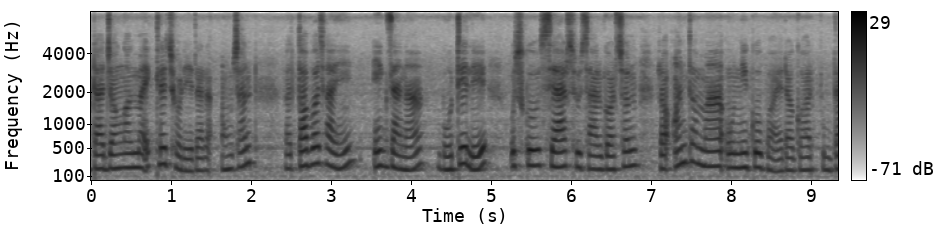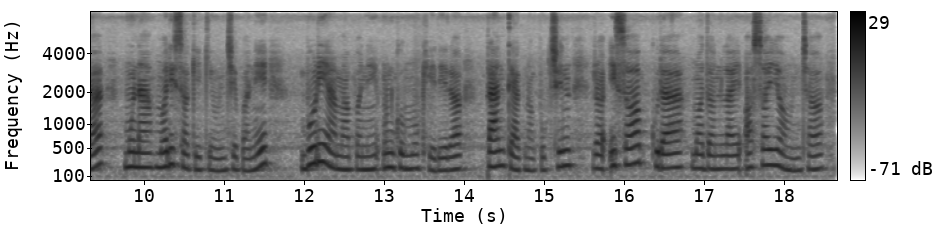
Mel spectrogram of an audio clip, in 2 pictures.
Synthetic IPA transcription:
ewʈad͡zʌŋɡʌlmaeklejt͡sʰoɽeɾʌaw̃t͡sʰʌn | rʌt̪ʌbʌt͡saɦĩ | ekd͡zanabʱoʈele | uskosjarsusarɡʌrt͡sʰʌnrʌʔʌnt̪ʌmaʔunikobʱʌeɾʌɡʱʌrpuɡ̚d̪a | munamʌɾisʌkekiɦunt͡sʰʌbʱʌne | buɽiamapʌniʔunkomukʰɦeɾeɾʌ | prant̪jaɡnʌpuɡ̚t͡sʰinrʌʔisʌb̚kuɾamʌd̪ʌnlajʔʌsʌjːʌɦunt͡sʰʌ

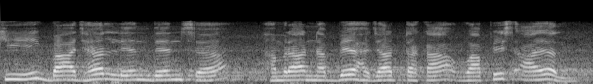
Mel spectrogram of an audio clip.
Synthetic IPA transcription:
kibad͡ʒʱəɾlend̪ensə̃ | həmɾanəbːeɦəd͡ʒaɾʈəkaʋapisael

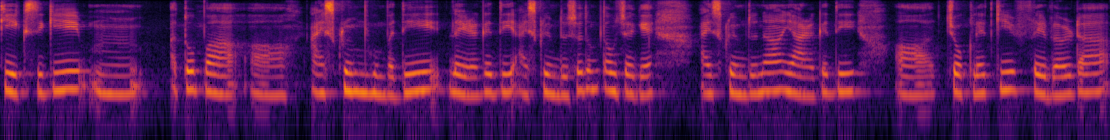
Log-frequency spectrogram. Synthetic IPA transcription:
keksiɡi | ɐ̰topɐ | ajskɾimɡumbɐdilɐjɾɐɡɐdiʔajskɾimdusuɐdumtɐwd͡ʒɐɡeajskɾimdunɐjaɾɐɡɐdi | t͡ʃokletkipʰlebʱɐɾdɐ

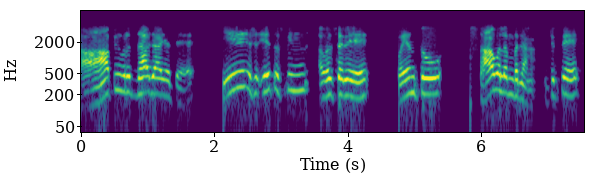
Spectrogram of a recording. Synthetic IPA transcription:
hapiʋɾɪd̪ʱːaːd͡ʒaːjɐt̪eː | eeːt̪ɐsminɐʋɐsɐɾeː | ʋɐjɐnt̪u | sʰaːʋɐlɐmbʱɐnɐɦɐ̰it̪uk̚t̪e

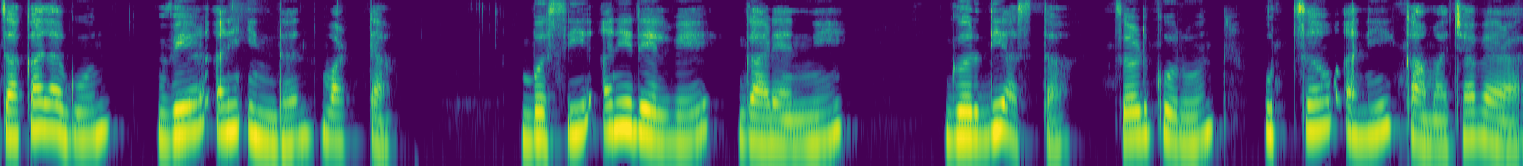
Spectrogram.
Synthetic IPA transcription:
d͡zakalaɡuːn | ʋeɭaɽ̃iʔind̪ʱənʋaɽʈ̪a | bəsiaɽ̃iɾelʋe | ɡaɽjãnːiː | ɡəɾd̪iːəst̪a | t͡səɽkəɾuːn | ut̪səʋaɽ̃ikamat͡ɕaʋɛɭa

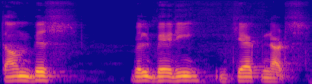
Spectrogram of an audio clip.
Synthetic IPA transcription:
t̪ɐmbɪs | bɪlbeːɾiːd͡ʒeːknɐ̰ɽs

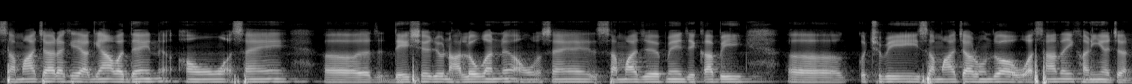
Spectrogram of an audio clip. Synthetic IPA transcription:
sɐmaːt͡ɕaːɾkʰeːɐɠijãʋɐd̪ʱaːɦɪnɪɛ̃ũɐ̰sãɪ̃ | d̪eːʃə̆d͡ʑoːnaːloːɡən̆ɛ̰̃ũɐ̰sãɪ̃sɐmaːd͡ʑmẽd͡ʑeːkabɪ | kʊd͡ʑʱʊ̆bɪsɐmaːt͡ɕaːɾɦũːn̆d̪oaːɦʊoɐsãt̪ãːĩkʰɐɽ̃ĩɐt͡ɕənɪ̆

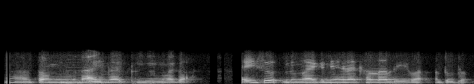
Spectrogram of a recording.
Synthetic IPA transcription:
atawniunaʔɐ̰jnajeŋbaɡa̰ | ə̰jsunuŋajɡɯnihajnakʰalːaleba̰ːdudɔ

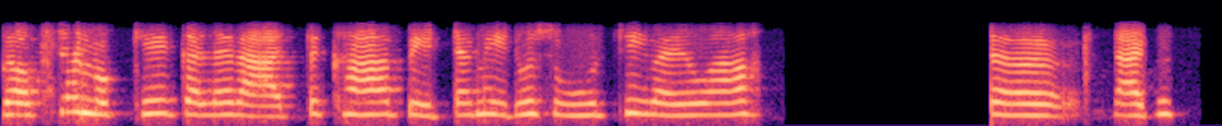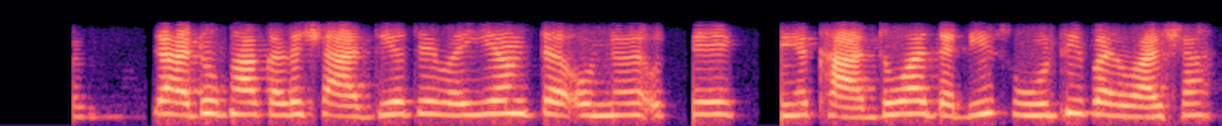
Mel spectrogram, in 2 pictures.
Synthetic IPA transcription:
ɗɔːk̚ʈəɾmũːkʰekɐlə̆ɾaːt̪̆kʰãːpeːʈəmẽɪɗosuːɾt̪ʰiʋɐjoaː | t̪ɐɗaːɖʱo | ɗaːɖʱomʰãːkɐlə̆ʃaːd̪iət̪eʋɐiɦət̪ɐʔʊnʊt̪e | ĩːə̃kʰaːd̪ʱoaːd͡ʑ̪ɐɗĩsuːɾt̪ʰipɐjoaːʃaː

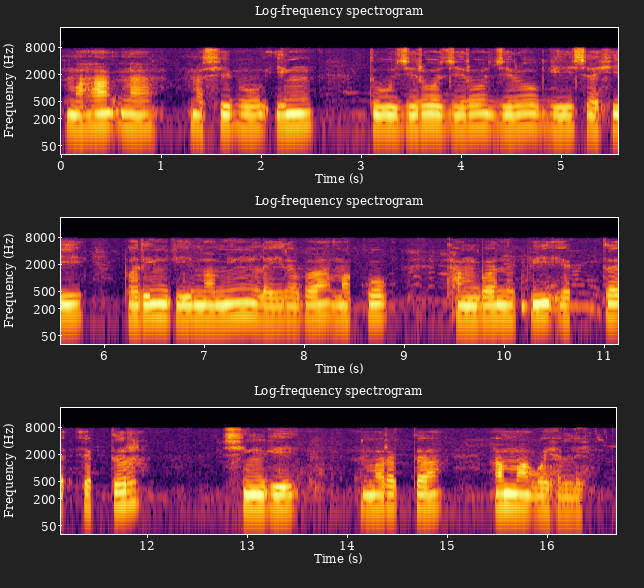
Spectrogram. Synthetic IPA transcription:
maɦak̚na | mɐsibuiŋ | tuziɾoziɾoziɾoɡisahi | bɐɾiŋɡimamiŋlɐjɾabamakʰɔk̚tʰaŋbanupi | ek̚taɾ | siŋɡi | mɐɾak̚taː | maojhalːe

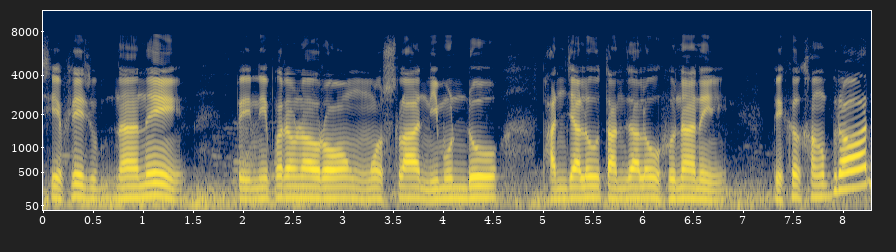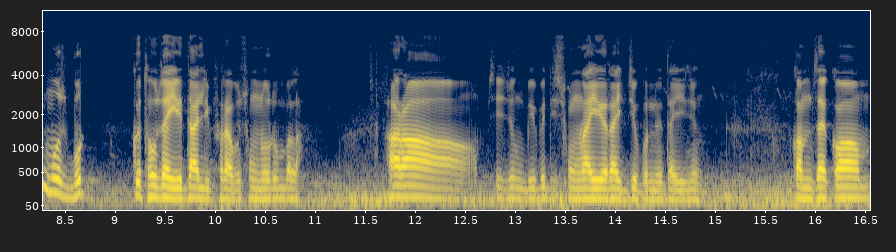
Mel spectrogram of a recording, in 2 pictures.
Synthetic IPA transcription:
sepʰleznanɯjpenipʰɯɾawnaɾɔŋmɔslanimundɔpʰanzalɯtanzalɔhɯnanɯj | b̥ekʰɯkʰaŋɯbiɾat̚musbut̚ | kɯtʰawzajɯdalipʰɯɾabɯsɔŋnɯɾumbala | aɾamsizuŋbibadisɔŋnajɯɾajzɯpʰɯnɯdajɯzɯŋ | kɔmzajkɔm

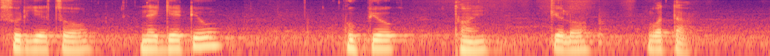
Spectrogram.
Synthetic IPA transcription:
suɾjet͡sɔ | neɡeʈiw | upjoɡ | t̪ʰɔ̃j | kilɔ | ʋɔt̪a

